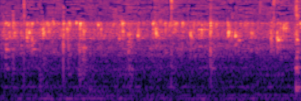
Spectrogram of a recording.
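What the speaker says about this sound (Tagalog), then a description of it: "kumukulo na yung mantika" Chicken pieces fry in boiling cooking oil for a braised chicken dish, giving a steady, close sizzle with a scattering of sharper crackles and pops.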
